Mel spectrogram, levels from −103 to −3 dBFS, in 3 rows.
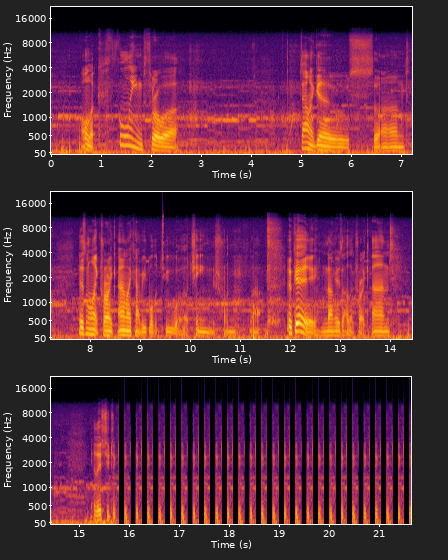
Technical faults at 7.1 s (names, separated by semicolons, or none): none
